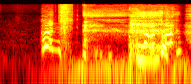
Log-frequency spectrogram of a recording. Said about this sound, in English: I'm probably going to sneeze now from the dog hair.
